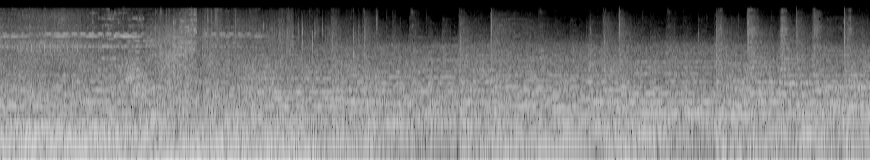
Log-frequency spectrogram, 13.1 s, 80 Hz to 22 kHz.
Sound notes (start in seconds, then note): 2.0 creature exploding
